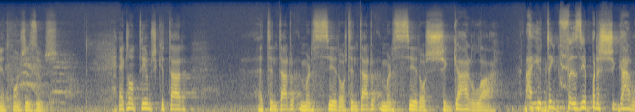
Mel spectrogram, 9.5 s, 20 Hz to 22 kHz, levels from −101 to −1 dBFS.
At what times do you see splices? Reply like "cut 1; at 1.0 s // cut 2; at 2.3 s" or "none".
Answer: cut 1; at 1.9 s // cut 2; at 5.2 s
